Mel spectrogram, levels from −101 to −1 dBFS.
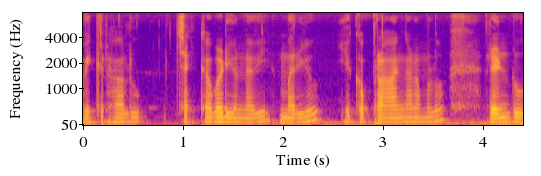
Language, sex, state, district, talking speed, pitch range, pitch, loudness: Telugu, male, Karnataka, Bellary, 110 wpm, 110-125 Hz, 115 Hz, -20 LUFS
